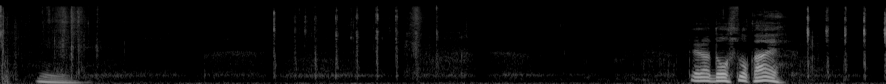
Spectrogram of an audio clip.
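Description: A wild ox makes short, high bleating calls up close.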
